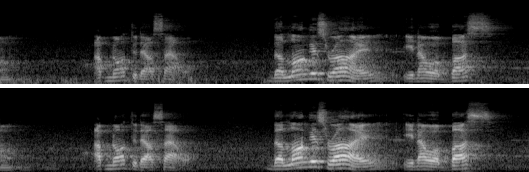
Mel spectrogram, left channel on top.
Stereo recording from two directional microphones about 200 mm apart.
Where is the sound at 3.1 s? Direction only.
15° left (ahead or behind).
